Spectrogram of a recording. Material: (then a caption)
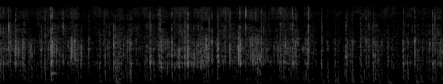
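Soft plastic. The back side of a full, small, soft plastic wet wipes pouch is stretched and crinkled between both hands. It makes a steady, bright crackling with dense, quick rustling bursts and almost no low end.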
